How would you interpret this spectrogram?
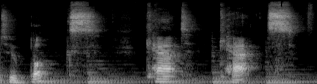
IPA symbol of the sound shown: s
